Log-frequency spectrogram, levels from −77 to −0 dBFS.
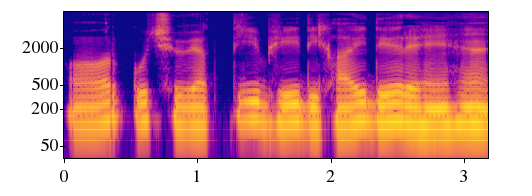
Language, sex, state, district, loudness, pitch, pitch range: Hindi, male, Jharkhand, Ranchi, -14 LUFS, 115 Hz, 110-125 Hz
